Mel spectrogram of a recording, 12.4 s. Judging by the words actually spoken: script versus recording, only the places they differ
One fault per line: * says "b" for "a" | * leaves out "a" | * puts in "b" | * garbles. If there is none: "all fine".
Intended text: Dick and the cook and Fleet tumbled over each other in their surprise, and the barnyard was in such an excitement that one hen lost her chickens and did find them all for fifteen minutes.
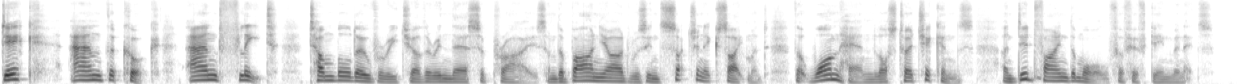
all fine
